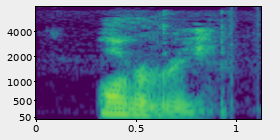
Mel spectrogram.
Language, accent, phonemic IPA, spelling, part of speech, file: English, Southern England, /ˈɒɹ.ə.ɹi/, orrery, noun, LL-Q1860 (eng)-orrery.wav
- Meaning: 1. A clockwork model of any given solar system 2. A conceptual model of someone's worldview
